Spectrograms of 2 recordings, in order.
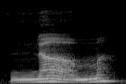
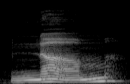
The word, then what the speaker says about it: numb: This is the silent B, and notice they come after the M. So we have comb, You comb your hair. Comb. Numb. Numb.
